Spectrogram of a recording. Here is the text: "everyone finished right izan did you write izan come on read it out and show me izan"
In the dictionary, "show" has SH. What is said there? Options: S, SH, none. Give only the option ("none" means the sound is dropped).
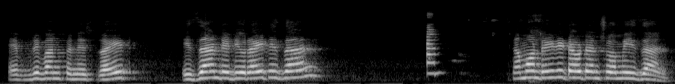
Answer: SH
